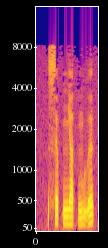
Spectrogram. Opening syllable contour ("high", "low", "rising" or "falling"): low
